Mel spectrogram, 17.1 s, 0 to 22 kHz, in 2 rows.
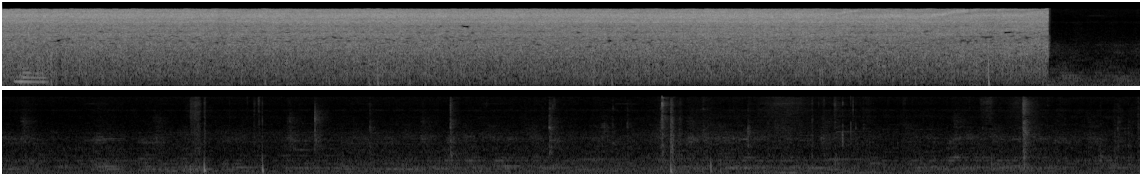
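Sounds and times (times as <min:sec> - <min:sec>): pressure cooker hissing steam: 0:00.0 - 0:07.9.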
